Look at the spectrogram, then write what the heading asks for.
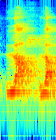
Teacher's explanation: ल बगल से सांसे निकलती है। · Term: पार्श्विक व्यंजन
